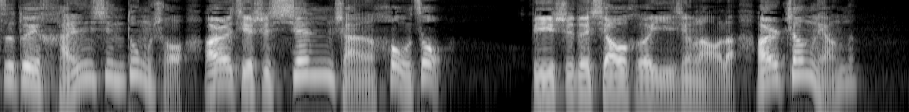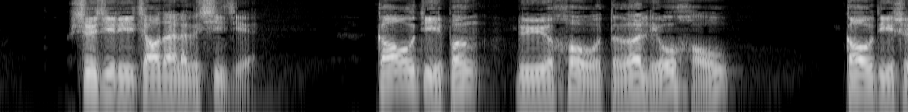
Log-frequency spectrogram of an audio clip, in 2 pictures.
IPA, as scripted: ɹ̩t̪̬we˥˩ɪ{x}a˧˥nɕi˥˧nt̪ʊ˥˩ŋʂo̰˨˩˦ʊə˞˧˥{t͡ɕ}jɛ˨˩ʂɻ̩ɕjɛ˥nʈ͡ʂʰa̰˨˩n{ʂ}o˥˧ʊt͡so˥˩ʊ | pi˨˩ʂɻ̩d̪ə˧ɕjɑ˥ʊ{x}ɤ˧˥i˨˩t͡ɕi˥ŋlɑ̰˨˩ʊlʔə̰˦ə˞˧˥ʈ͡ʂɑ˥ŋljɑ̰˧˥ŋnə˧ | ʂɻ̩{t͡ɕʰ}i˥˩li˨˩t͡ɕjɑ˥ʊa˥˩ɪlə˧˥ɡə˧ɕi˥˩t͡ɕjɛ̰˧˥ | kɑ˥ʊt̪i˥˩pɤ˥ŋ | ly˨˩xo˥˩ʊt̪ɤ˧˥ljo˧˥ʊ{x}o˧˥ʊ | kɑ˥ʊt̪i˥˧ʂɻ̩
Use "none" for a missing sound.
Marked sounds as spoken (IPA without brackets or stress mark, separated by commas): x, t͡ɕʰ, x, x, t͡ɕ, x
